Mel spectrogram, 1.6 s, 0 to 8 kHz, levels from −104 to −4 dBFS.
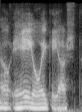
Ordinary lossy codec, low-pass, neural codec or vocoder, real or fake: none; 7.2 kHz; codec, 16 kHz, 4 kbps, X-Codec, HuBERT features, trained on general audio; fake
